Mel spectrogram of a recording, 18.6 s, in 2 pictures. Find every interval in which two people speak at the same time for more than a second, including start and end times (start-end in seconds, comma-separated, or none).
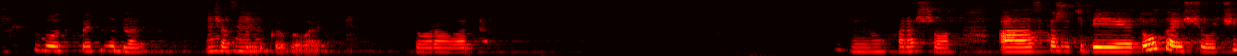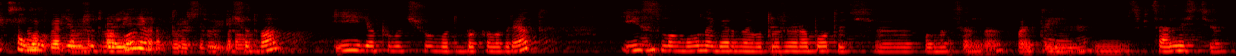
9.4-11.2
